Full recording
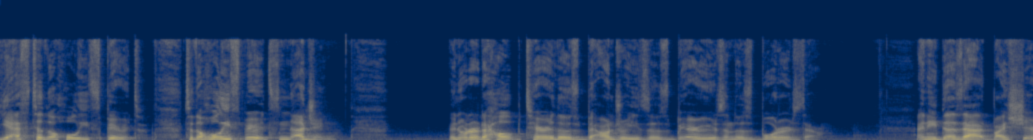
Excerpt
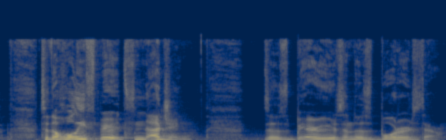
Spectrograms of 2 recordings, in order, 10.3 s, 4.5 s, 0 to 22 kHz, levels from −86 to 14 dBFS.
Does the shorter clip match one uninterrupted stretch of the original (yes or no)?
no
